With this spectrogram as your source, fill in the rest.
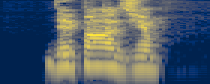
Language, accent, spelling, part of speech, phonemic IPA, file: French, Canada, dépendions, verb, /de.pɑ̃.djɔ̃/, LL-Q150 (fra)-dépendions.wav
- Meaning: inflection of dépendre: 1. first-person plural imperfect indicative 2. first-person plural present subjunctive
